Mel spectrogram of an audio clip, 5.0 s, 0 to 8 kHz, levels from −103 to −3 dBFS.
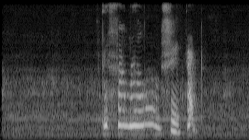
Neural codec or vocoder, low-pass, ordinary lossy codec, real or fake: autoencoder, 22.05 kHz, a latent of 192 numbers a frame, VITS, trained on one speaker; 7.2 kHz; none; fake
